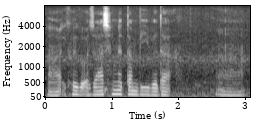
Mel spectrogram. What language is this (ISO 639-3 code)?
mni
